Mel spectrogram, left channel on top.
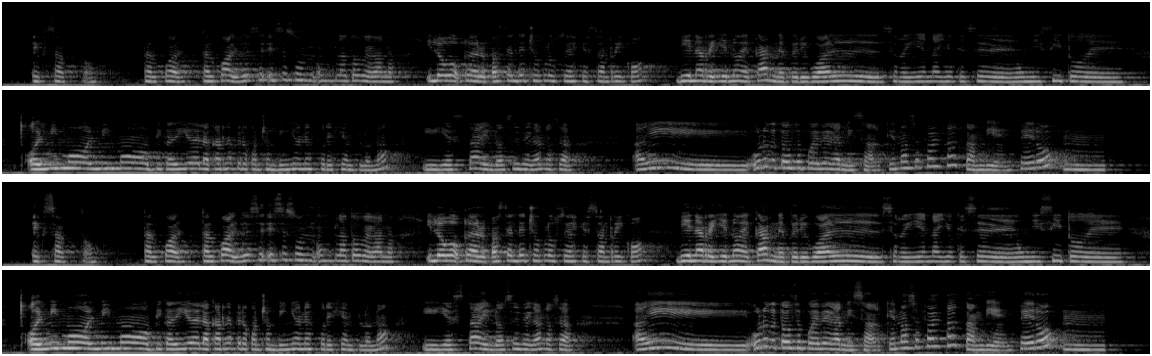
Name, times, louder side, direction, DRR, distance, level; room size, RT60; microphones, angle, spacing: voice 1, 0.3-1.0 1.4-4.0 4.2-6.5 6.7-15.4 15.7-17.2 17.8-22.5, right 2 dB, 35° right, 1.0 m, -30 dB
20.5 x 17.5 x 8.2 m
head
